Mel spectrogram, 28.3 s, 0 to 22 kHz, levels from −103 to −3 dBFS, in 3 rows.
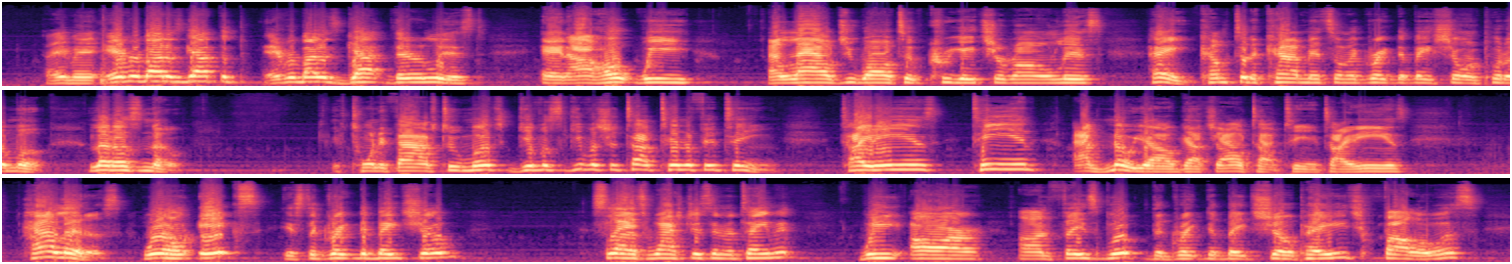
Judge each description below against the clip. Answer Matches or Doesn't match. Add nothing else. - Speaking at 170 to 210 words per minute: Matches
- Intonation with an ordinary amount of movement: Matches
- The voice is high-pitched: Matches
